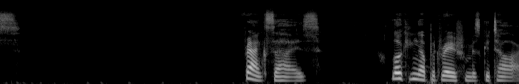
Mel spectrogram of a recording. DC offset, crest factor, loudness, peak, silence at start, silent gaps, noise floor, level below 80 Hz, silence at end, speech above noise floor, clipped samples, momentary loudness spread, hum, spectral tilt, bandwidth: under 0.1%; 24 dB; -27 LUFS; -6 dBFS; 0 s; none; -75 dBFS; -68 dBFS; 0 s; 49 dB; under 0.1%; 14 LU; none; -3.5 dB/octave; 14.5 kHz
